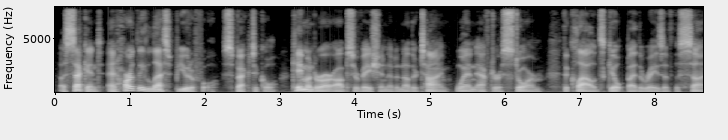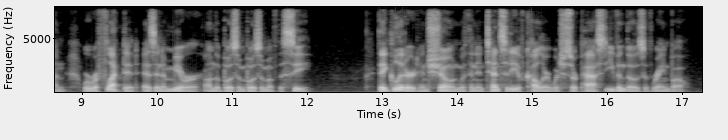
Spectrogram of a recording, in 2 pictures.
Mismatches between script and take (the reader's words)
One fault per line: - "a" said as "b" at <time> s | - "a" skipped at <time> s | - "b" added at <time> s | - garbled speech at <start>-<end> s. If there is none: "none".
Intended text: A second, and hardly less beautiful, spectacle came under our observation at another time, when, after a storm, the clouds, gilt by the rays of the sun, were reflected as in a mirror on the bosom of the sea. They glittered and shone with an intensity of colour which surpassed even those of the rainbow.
- "bosom" added at 11.1 s
- "the" skipped at 16.6 s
